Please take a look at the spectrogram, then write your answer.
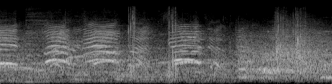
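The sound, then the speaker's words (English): Hundreds of home-team fans at a Friday night high school football game in Quincy, Illinois, cheer and yell steadily, with rising whoops and shouts riding over a dense, loud roar of many voices throughout. “It's Friday night in Quincy, Illinois, and hundreds have come out for the home team.”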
